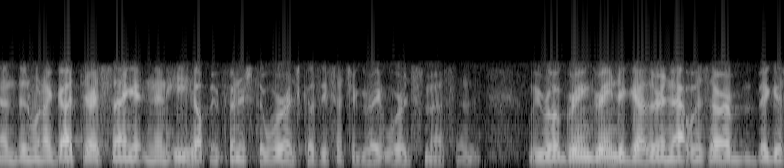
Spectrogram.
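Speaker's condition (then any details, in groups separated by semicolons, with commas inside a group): No condition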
